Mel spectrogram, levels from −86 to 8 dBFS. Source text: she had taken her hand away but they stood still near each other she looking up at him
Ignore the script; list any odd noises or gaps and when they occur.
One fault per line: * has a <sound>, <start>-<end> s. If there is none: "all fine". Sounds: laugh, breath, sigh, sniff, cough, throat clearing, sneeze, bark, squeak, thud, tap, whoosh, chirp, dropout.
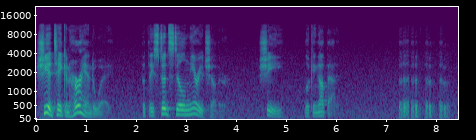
* has a laugh, 7.3-8.3 s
